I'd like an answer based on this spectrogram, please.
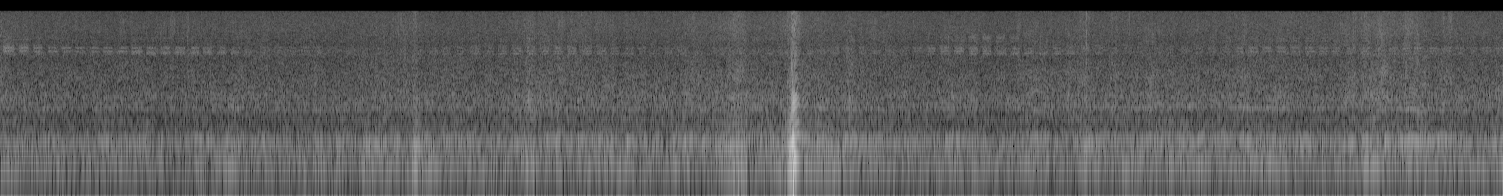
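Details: Steady hum of a swarming bee colony outside the hive, broken once by a single bee darting close with a sharp, brief buzz before the low drone settles again.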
